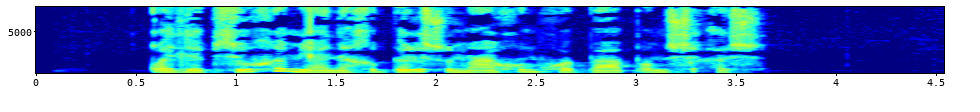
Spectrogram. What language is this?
Kabardian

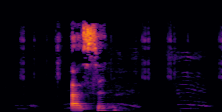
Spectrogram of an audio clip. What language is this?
Fang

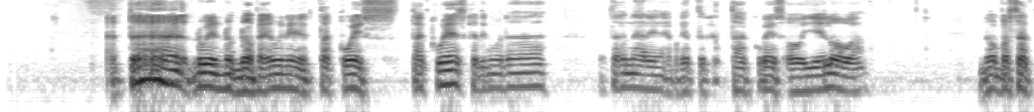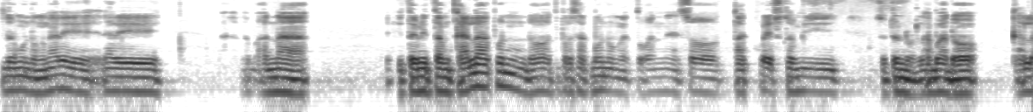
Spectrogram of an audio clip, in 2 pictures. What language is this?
Kelabit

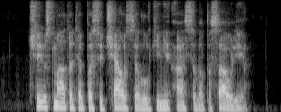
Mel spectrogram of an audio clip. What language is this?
Lithuanian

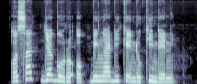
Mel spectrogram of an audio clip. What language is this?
Luo (Kenya and Tanzania)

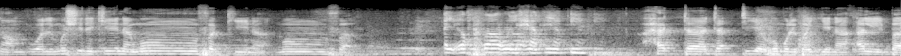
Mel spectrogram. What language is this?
Arabic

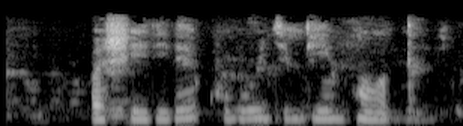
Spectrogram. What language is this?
Kinyarwanda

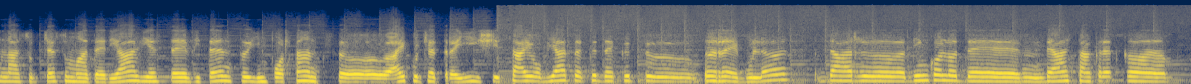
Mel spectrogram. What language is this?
Romanian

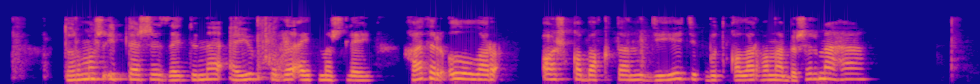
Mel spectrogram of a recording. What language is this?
Bashkir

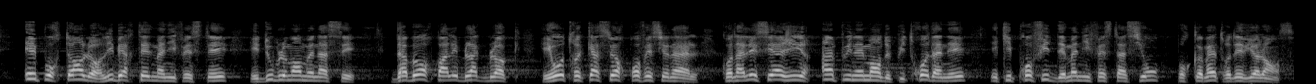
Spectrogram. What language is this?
French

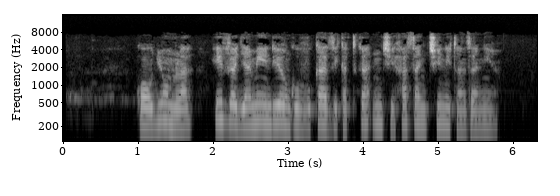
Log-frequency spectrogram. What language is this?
Swahili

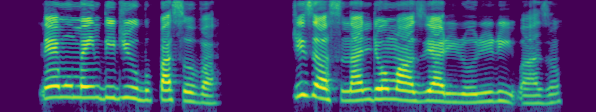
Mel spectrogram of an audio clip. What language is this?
Igbo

